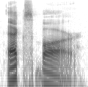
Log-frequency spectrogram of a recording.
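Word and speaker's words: x̄: The mean is this right here, and we say X bar. So there you see the X bar, and that's actually how you say it, is 76.75.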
